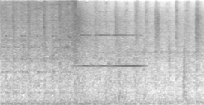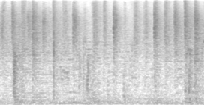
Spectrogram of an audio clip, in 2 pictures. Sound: dramatic music; round timer sounds

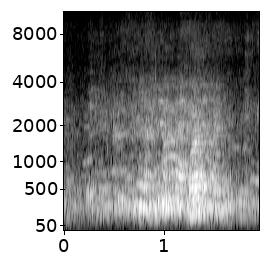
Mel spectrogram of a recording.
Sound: laughter

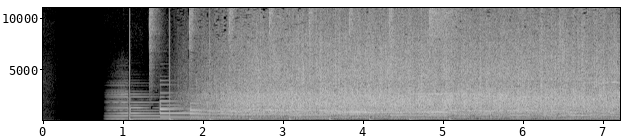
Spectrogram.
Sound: upbeat music; audience applauding

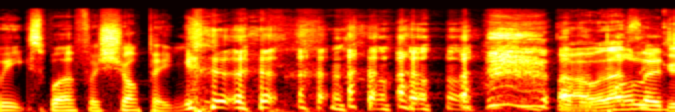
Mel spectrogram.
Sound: laughing

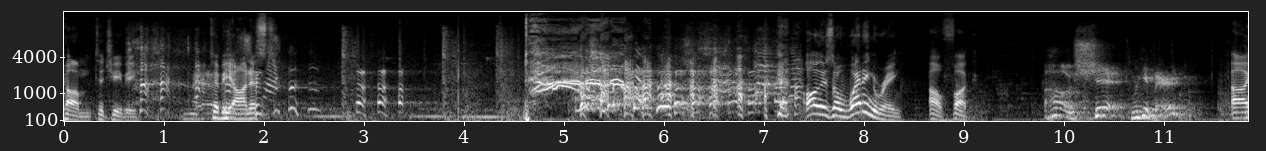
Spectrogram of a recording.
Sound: laughs

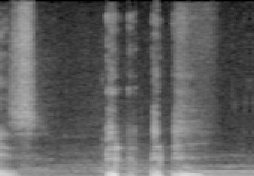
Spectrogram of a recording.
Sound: ahem

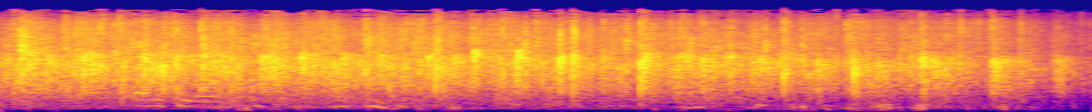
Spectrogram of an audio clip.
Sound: applause

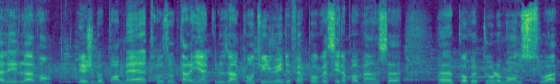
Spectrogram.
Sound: some Applause

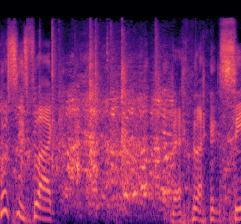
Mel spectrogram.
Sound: audience laughing

